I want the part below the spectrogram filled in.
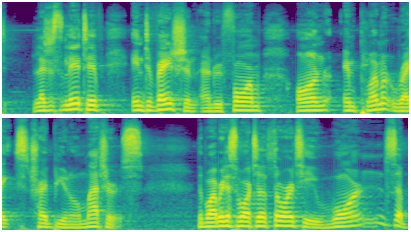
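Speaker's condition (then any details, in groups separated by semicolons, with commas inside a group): No condition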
